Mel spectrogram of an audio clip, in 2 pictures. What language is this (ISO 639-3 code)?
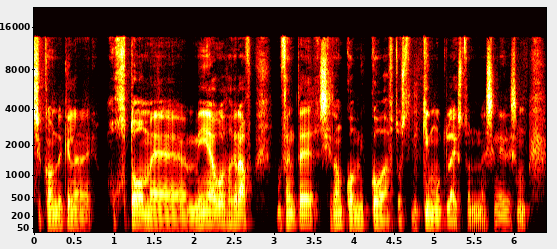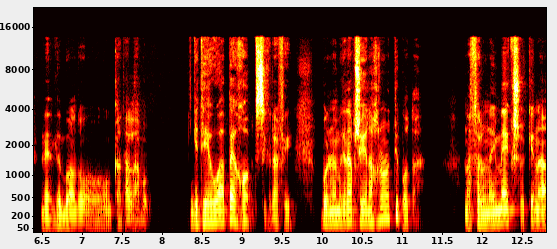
ell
